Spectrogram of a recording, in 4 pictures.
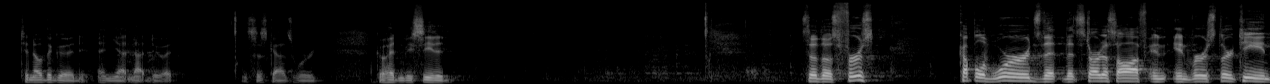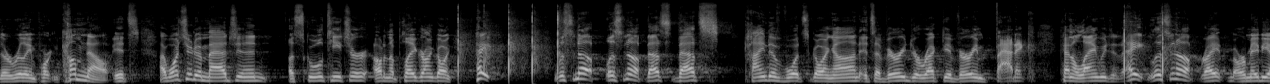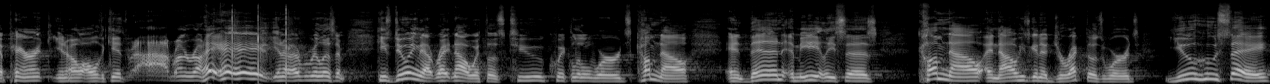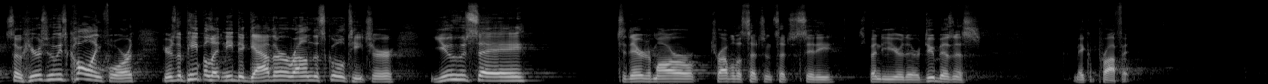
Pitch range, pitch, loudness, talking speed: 140-185 Hz, 160 Hz, -25 LUFS, 195 wpm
